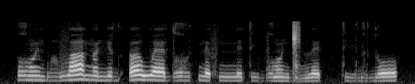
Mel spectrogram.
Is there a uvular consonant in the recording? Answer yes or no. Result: yes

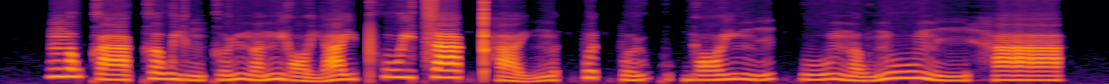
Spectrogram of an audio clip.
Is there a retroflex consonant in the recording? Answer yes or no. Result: no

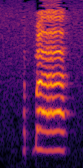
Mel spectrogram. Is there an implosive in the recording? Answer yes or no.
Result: yes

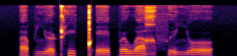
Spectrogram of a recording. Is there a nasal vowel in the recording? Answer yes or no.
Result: no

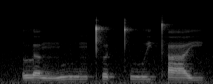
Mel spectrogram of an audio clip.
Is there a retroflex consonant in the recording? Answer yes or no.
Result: no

